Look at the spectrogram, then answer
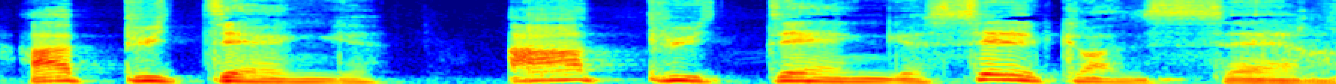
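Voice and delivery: put-on Provençal accent. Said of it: "avec sa bonne trogne méridionale".

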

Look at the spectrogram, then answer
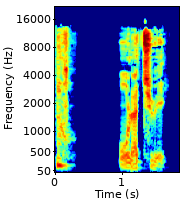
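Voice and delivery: rising anger. Acted. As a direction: snap back at her mother. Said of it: "la colère monta au front d'Alice". (colère d'adolescente qui éclate)

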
